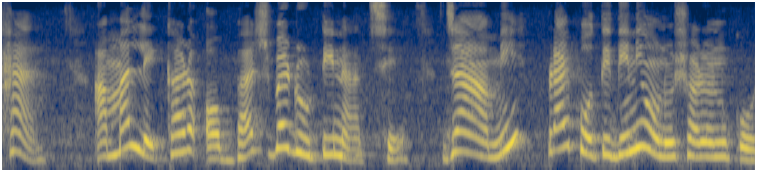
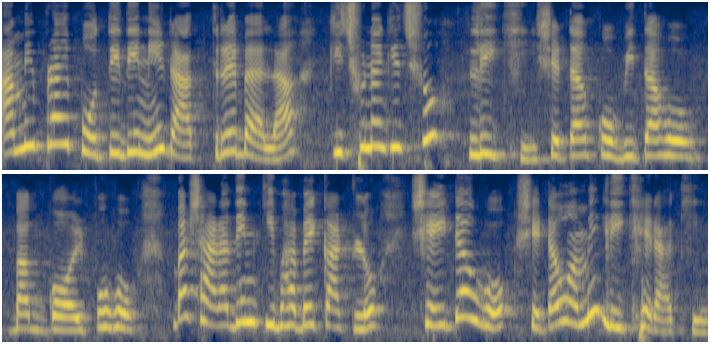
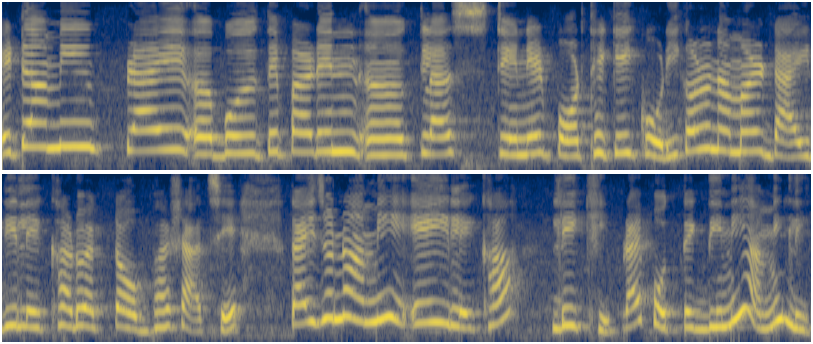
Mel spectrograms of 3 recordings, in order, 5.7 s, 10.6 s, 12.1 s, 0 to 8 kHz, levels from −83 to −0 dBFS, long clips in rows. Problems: constant background noise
